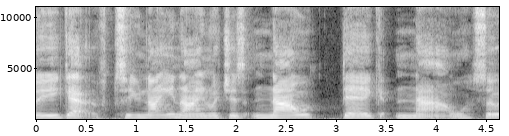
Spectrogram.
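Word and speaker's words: naw: That's W Y T H with nine is now. N A W now.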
